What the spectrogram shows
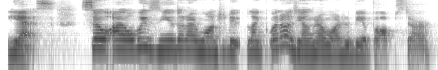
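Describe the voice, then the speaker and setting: A young woman from India, a guest and acting student chatting casually in an expressive, talkative way with quick laughs. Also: fairly high pitch. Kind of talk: casual podcast chat.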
